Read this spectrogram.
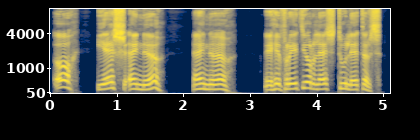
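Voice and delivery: put-on foreign-accented professor cutting in; accented old doctor, interrupting. Doctor interrupts Mina about her letters, accented voice.

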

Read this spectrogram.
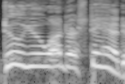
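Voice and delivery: high-pitched nervous rookie coach. Retold or imitated. Young coach explaining a drill to giggling players, nervous. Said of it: "I'm a nervous wreck".

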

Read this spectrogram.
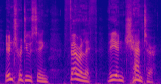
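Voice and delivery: measured court herald, each name set apart; proclaiming, deliberate and ceremonial; herald's announcement. Acted. Guard announces visitor to the court.

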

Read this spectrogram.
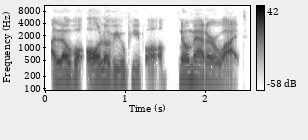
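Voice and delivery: relaxed buddy voice of God, lightly done; cool easygoing God. Pretend. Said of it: "a really, really cool guy that is like".

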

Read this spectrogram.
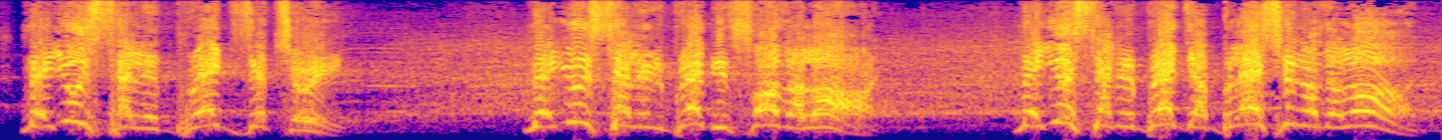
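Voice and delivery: rising loud call to celebrate; preaching at full force. Acted. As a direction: whip the congregation up.

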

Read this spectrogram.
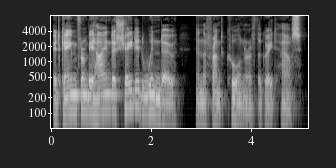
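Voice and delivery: ordinary delivery, nothing marked

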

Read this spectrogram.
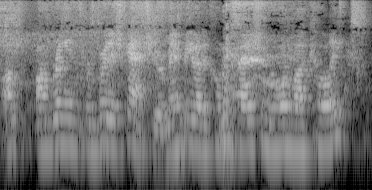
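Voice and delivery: high, quick Australian accent; bad Australian accent. Shown as a demonstration. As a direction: fake Aussie caller voice. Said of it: "a really bad Australian accent".

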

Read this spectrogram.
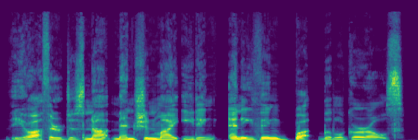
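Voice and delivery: lightly growled grizzly reply; growly bear. A narrator's reading. Bear explaining what the author lets him eat, growly. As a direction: answer as a deep-voiced bear, deliberately. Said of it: "replied the bear".

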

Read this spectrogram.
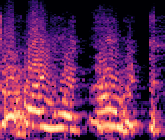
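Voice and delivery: loud, high, cracking-up exclamation; high, loud hilarity; laughing hard. Real, not acted. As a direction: shout it through real laughter. Cracking up at the thought.

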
